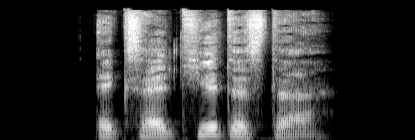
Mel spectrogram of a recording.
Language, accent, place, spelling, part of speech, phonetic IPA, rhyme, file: German, Germany, Berlin, exaltiertester, adjective, [ɛksalˈtiːɐ̯təstɐ], -iːɐ̯təstɐ, De-exaltiertester.ogg
- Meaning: inflection of exaltiert: 1. strong/mixed nominative masculine singular superlative degree 2. strong genitive/dative feminine singular superlative degree 3. strong genitive plural superlative degree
